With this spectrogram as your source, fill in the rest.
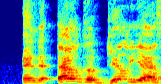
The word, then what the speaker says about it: Gilead: onto the Elders of gillad am I saying it right Gilead gillad which one Gilead I'm Gilead yeah Gilead and JEA said onto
